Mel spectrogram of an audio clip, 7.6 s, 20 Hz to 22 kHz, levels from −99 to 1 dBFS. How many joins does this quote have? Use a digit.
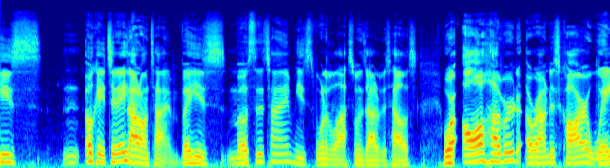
1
